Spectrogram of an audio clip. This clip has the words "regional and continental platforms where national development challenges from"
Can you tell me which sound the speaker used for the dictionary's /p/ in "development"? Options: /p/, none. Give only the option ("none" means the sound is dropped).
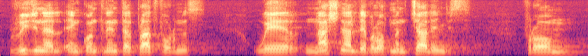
/p/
